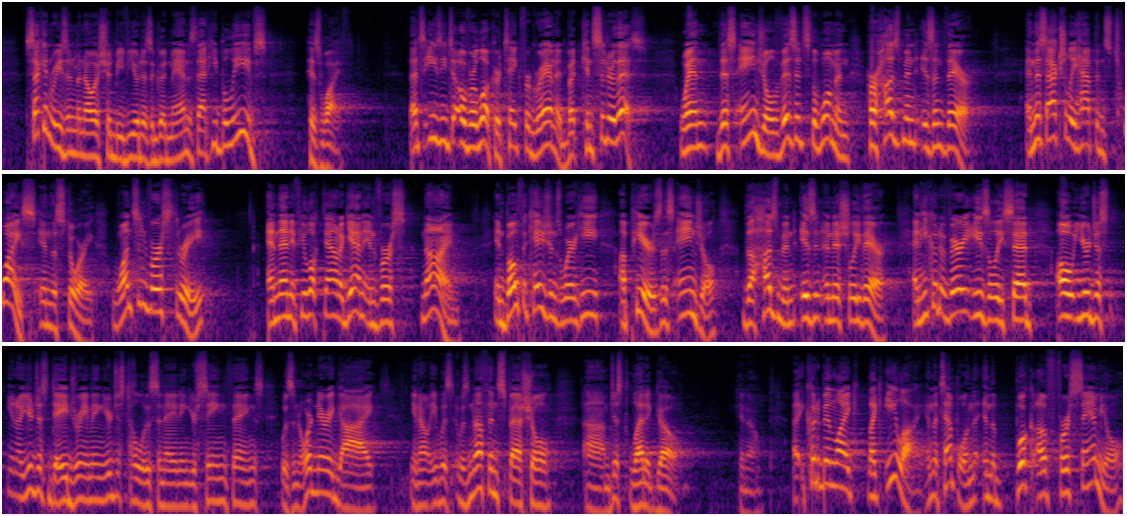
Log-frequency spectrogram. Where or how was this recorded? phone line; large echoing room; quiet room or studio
large echoing room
